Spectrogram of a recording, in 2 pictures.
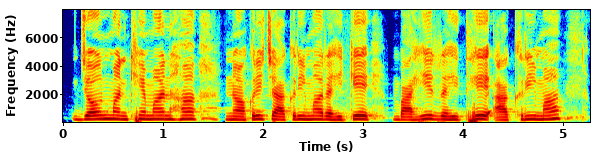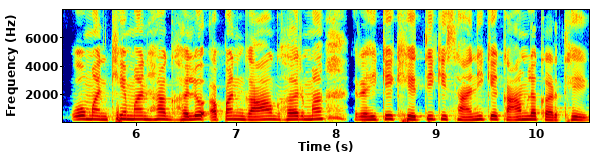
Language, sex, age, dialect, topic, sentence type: Chhattisgarhi, female, 25-30, Western/Budati/Khatahi, agriculture, statement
